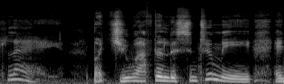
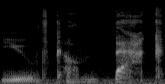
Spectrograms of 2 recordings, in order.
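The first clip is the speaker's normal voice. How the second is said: deep, low, creaky, rumbling monster voice; 6 semitones lower, 8 dB quieter than usual. Reading a children's story, the monster speaks to Dexter: low, rumbly monster voice. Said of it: "said the monster in a low, rumbly voice".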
